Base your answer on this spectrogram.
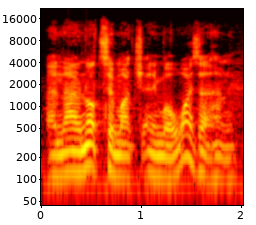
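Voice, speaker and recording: A man presents a morning TV show in a chatty manner. He talks quickly, with faint noise behind him. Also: fairly low pitch. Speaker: breakfast TV co-presenter.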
